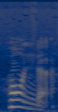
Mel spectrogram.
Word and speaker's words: Honda: If the O is pronounced O, then that means that would be Honda.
